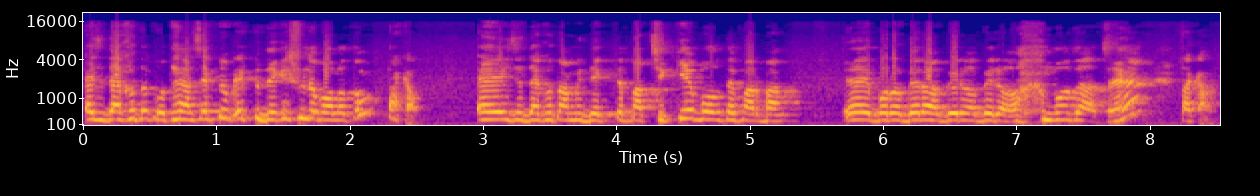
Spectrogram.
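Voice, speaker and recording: A woman's voice: sits high, steady tone, highs cut off. A woman English tutor teaching an exam-prep lesson, coaxing the students to look and follow along. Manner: fast, coaxing, repeatedly urging students to look.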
